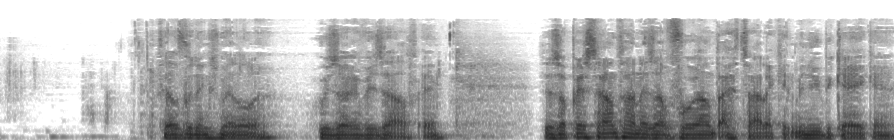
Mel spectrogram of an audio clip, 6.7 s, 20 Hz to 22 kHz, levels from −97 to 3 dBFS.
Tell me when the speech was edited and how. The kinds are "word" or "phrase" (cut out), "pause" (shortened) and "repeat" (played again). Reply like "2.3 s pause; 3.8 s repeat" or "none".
none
